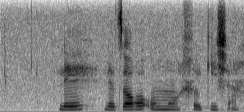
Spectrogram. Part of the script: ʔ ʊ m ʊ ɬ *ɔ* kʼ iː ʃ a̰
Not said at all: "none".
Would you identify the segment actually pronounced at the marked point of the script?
o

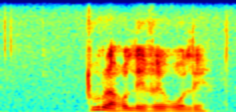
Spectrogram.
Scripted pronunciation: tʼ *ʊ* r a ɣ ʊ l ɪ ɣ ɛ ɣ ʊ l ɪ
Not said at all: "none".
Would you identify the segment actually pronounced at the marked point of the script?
u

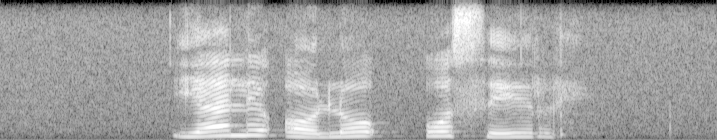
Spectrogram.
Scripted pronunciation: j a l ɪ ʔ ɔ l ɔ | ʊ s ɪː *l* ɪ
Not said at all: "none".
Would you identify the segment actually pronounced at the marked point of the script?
r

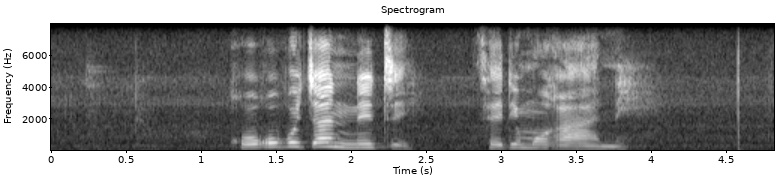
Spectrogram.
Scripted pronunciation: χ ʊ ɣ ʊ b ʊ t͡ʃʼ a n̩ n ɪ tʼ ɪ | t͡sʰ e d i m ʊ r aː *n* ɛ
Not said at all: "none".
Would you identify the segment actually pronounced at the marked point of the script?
n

